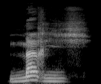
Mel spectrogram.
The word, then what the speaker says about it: Marie: Marie, le E final ne se prononce pas.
